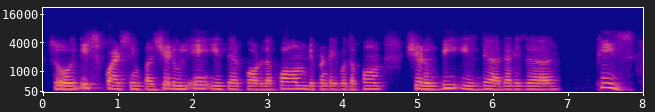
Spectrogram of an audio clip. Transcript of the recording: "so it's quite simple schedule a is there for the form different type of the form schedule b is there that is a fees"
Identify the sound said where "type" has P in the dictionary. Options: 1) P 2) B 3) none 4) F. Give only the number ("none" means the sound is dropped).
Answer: 4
